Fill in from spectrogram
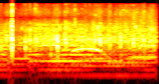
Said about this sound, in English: When they're walking, I want to celebrate them. They are making a public declaration of their faith in a living God. So right now, if you stand up, come on down to the altar. Let's give them a hand. Come on now. Come on, church.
